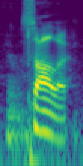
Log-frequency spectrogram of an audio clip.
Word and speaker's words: Saleh: The New York Football Jets hired 49ers DC Robert Saleh. Is that how you pronounce it? – Saleh.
